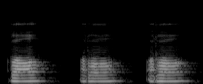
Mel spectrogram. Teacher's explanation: bergetarnya ujung lidah saat mengucapkan huruf ro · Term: sifat takrir, Sifat takrir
